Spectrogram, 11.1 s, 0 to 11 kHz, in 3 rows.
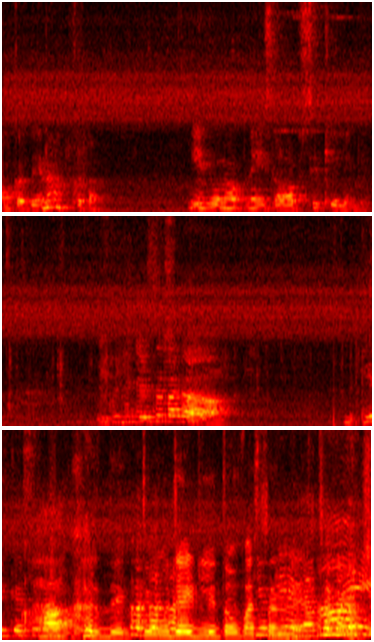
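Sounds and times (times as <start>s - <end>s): faint high-pitched hiss: 0.0s - 11.0s
person speaking: 4.6s - 6.0s.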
